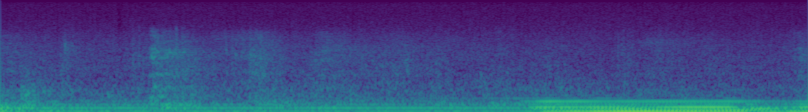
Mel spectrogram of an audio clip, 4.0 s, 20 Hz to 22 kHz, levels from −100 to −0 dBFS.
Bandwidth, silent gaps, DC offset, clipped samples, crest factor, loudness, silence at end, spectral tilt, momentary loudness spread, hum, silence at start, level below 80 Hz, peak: 7 kHz; none; under 0.1%; under 0.1%; 14 dB; -36 LUFS; 0 s; -8.5 dB/octave; 16 LU; none; 0 s; -36 dBFS; -18 dBFS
